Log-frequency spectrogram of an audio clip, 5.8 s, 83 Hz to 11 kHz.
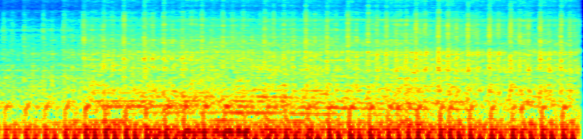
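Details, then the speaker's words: Honda GL100 motorcycle after clutch housing replaced with a smooth-type housing, now starting easily: single-cylinder idle with loose, uneven clunking about three knocks a second, from excessive play in the clutch housing gear teeth. "oke suaranya itu ada jeglok-jegloknya itu dikarenakan dari Gigi house koplingnya mas"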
